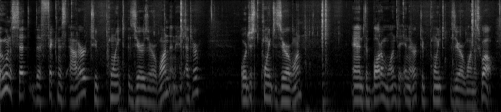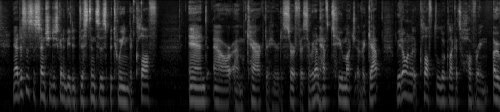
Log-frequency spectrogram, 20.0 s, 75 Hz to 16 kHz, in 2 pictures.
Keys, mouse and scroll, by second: 2.9 0, 3.8 Return, 6.6 Return, 9.6 Return, 11.5-12.7 middle drag, 11.7-12.7 scroll up 2, 12.7 click, 13.4-20.0 middle drag, 13.4-14.8 scroll down 2, 14.8 scroll down 1, 15.4 scroll up 1, 16.5 scroll up 1, 17.2 scroll down 1, 17.7 scroll up 1.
